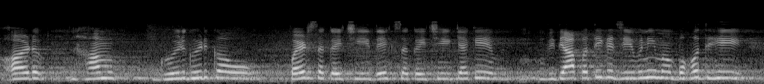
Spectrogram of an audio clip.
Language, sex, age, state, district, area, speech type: Maithili, female, 18-30, Bihar, Supaul, urban, spontaneous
